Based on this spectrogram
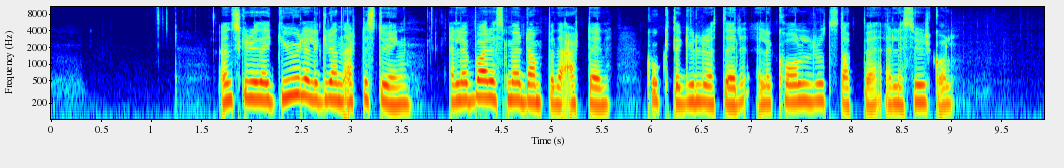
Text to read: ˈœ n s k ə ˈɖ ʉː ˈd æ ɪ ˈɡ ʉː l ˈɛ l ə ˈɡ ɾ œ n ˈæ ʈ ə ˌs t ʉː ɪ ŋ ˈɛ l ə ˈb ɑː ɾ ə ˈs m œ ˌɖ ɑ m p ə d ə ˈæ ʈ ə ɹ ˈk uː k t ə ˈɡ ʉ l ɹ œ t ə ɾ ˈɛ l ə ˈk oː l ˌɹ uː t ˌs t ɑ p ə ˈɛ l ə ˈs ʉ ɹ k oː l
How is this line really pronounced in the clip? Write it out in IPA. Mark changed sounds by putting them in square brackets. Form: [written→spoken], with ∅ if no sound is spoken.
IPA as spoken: ˈœ n s k ə ˈɖ ʉː ˈd æ ɪ ˈɡ ʉː l ˈɛ l ə ˈɡ ɾ œ n ˈæ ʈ ə ˌs t ʉː ɪ ŋ ˈɛ l ə ˈb ɑː ɾ ə ˈs m œ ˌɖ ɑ m p ə d ə ˈæ ʈ ə ɹ ˈk uː k t ə ˈɡ ʉ l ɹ œ t ə ɾ ˈɛ l ə ˈk oː l ˌɹ uː t ˌs t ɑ p ə ˈɛ l ə ˈs [ʉ→ʉː] ɹ k oː l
